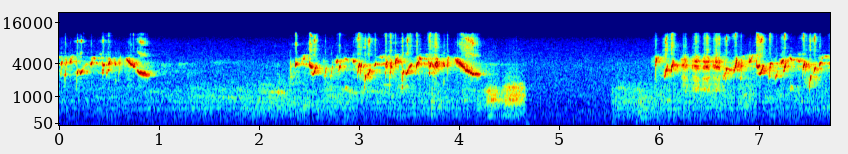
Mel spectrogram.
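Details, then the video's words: Very old recording of a European goldfinch singing the Beni Messous 'les avocats' (zaboka) style: quick twittering bursts with slurred, downward-bending notes and a short quiet gap midway. "#تغريد - تسجيلة جد قديمة بني مسوس ليزافوكا | chant beni Messous les avocats zaboka"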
